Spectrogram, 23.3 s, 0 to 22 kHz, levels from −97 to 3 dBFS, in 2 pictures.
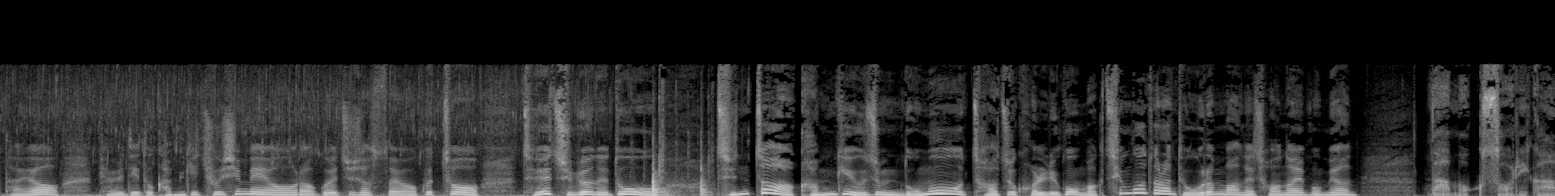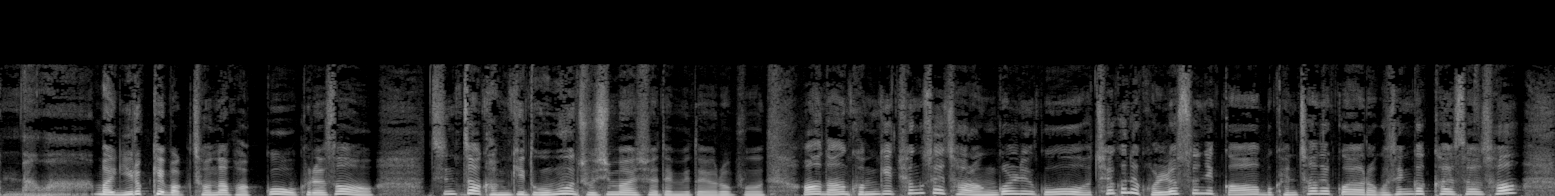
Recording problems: household noises; loud; until 5 s; 2 dB below the speech

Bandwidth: 14.5 kHz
